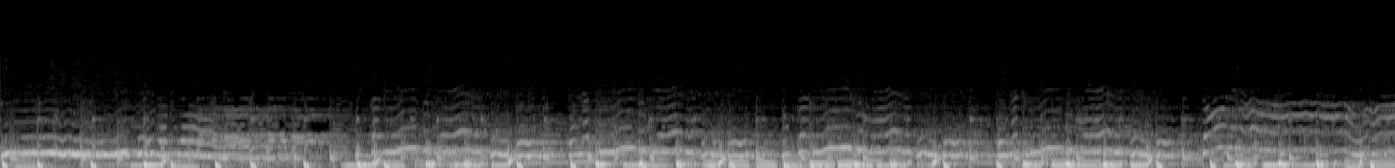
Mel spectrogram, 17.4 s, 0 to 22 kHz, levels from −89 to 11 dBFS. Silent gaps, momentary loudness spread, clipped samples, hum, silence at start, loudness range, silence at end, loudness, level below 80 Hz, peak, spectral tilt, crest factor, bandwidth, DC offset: none; 7 LU; under 0.1%; none; 0 s; 2 LU; 0 s; -19 LUFS; -26 dBFS; -2 dBFS; -15.5 dB/octave; 16 dB; 1.8 kHz; under 0.1%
